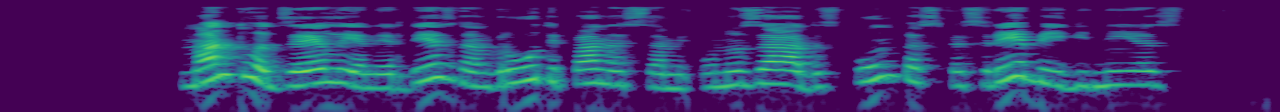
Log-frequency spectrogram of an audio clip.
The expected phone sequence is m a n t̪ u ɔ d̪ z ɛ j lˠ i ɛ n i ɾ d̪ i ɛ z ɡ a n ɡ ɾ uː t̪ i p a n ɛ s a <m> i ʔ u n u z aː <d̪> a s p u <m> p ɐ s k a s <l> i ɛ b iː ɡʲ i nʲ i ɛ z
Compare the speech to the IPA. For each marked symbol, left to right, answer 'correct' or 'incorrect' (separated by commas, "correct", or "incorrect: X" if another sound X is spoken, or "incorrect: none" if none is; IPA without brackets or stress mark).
correct, correct, correct, incorrect: ɾ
